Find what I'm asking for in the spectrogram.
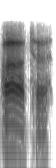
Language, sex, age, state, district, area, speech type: Maithili, male, 18-30, Bihar, Araria, urban, conversation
